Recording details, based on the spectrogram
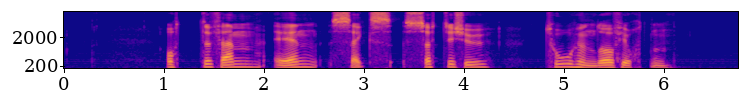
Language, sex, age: Norwegian, male, 29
